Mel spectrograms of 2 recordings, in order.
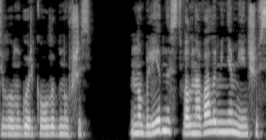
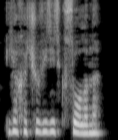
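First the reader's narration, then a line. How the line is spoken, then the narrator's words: Weak trembling voice. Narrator (Russian): слабым дрожащим голосом заявила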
